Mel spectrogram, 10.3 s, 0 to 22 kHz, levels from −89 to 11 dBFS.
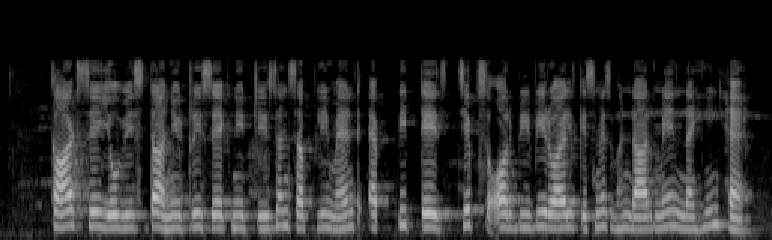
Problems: none marked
